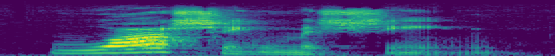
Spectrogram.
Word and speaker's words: washing machine: are de-emphasized for example washing machine the stress goes on the first syllable of washing and both syllables of machine are de-emphasized so it's washing machine not washing machine here's another one coffee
